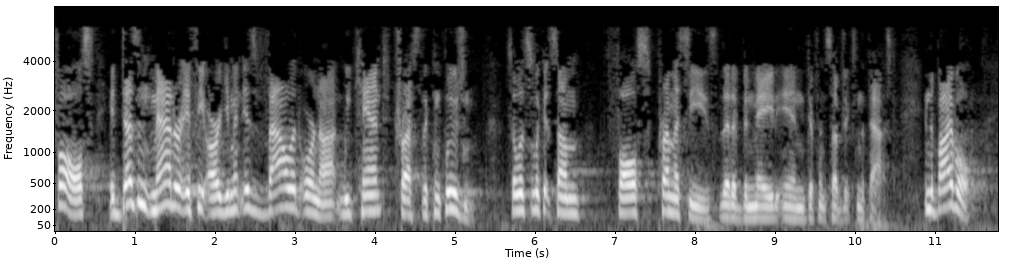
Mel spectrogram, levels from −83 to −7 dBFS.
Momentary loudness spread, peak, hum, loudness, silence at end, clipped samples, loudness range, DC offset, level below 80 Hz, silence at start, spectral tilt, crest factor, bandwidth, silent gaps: 10 LU; -4 dBFS; none; -18 LUFS; 0.15 s; under 0.1%; 5 LU; under 0.1%; -50 dBFS; 0 s; -7.5 dB/octave; 14 dB; 6.6 kHz; none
